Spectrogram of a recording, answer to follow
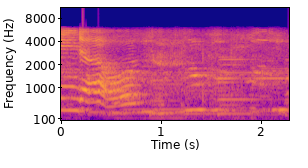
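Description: A small child singing without words in a sing-song voice, the pitch sliding down about half a second in.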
